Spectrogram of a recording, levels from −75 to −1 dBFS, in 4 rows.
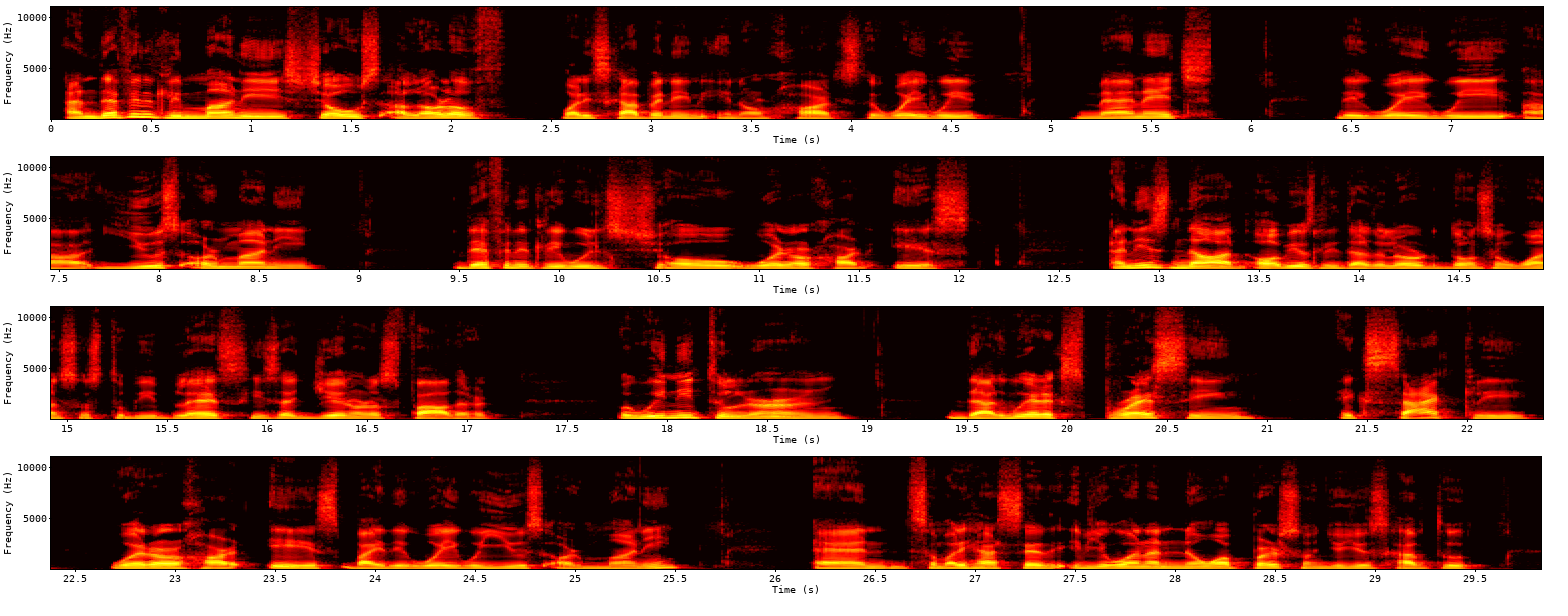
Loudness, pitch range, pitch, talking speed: -25 LUFS, 125-150 Hz, 135 Hz, 165 wpm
